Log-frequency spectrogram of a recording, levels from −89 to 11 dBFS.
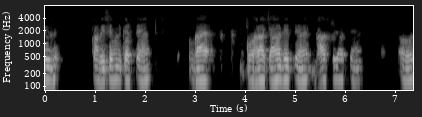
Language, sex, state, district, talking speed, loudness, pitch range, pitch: Hindi, male, Uttar Pradesh, Gorakhpur, 120 wpm, -30 LUFS, 135-145 Hz, 140 Hz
